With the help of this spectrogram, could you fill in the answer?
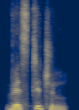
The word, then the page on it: vestigial: Indian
